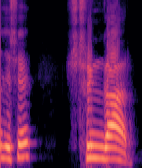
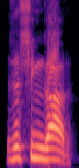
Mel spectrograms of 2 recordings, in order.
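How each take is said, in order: First: श्रृंगार with the r fully sounded after sh; clearly sounded shri. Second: Said in the usual way. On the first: Shown as a demonstration. Teacher shows children how shri begins the word, श्रृंगार with clear shr. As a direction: articulate "shr" at the start of श्रृंगार. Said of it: "श्री, तो श्री होता है". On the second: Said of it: "तो श्री होता है".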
